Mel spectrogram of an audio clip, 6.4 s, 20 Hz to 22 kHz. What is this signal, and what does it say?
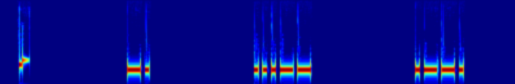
Morse code, heard as a keyed tone, about 22 wpm, spaced as for 6 wpm, 700 Hz. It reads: N3P
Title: USA Call Signs - 4 Characters - 8x Character Spacing - 22wpm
